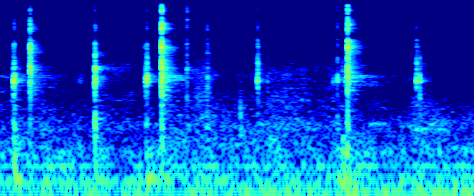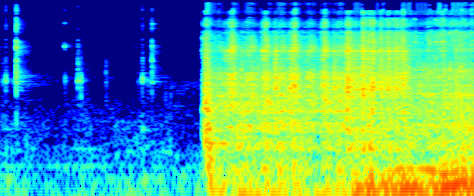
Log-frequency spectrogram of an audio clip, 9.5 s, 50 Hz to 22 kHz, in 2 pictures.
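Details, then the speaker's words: 1964 Karmann Ghia air-cooled 1600 engine that won't idle below 1500 rpm and stalls, heard after a linkage modification to clear the alternator: a steady hiss over the rumble, later traced to a warped carb base and manifold, plus an alternator rattle. "yeah linkage issue solved but I can hear a vacuum leak somewhere as well as a [Music] rattle"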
